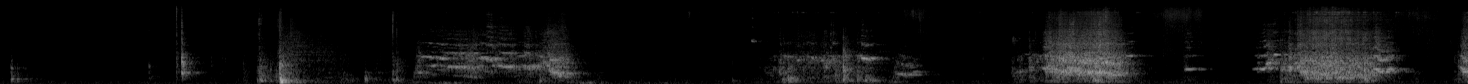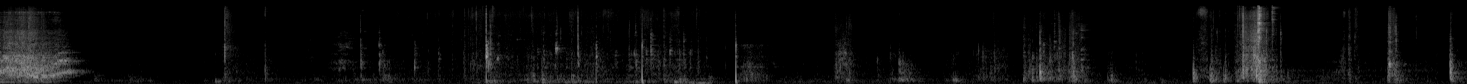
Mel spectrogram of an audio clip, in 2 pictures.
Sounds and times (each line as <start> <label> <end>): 12.6 loud, squeaky pulley 15.4
19.4 thumps and squeaks 21.8
23.0 footsteps going up and down a wooden staircase 27.0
